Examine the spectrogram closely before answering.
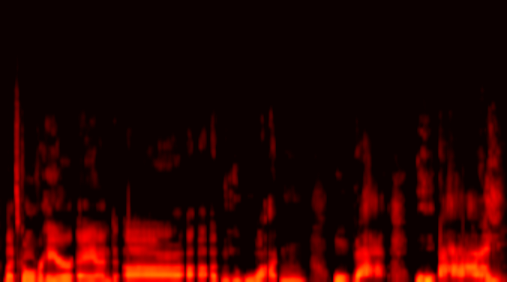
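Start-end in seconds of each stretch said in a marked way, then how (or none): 1.6-6.7 odd wordless grunts and wails. Pretend. Seller mimicking a Disturbed song, wordless ooh-wah vocals. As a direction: imitate the singer's ooh-wah noises.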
